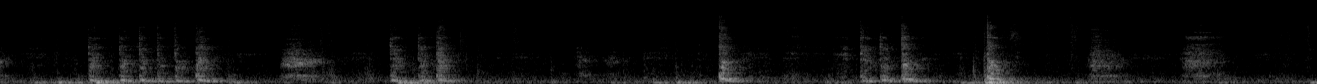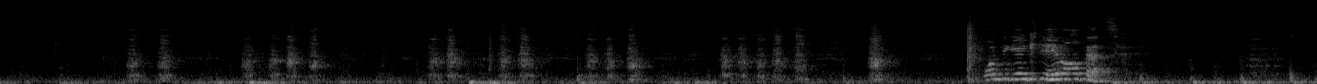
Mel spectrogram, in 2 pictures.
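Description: Feet shuffle and bounce on a boxing ring canvas.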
